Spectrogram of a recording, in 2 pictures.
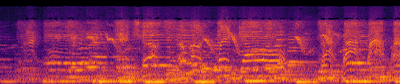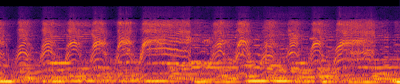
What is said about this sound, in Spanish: ¿Tú sabes que otro personaje de Disney le hizo una versión? ¿Quién? El Pato Donald.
